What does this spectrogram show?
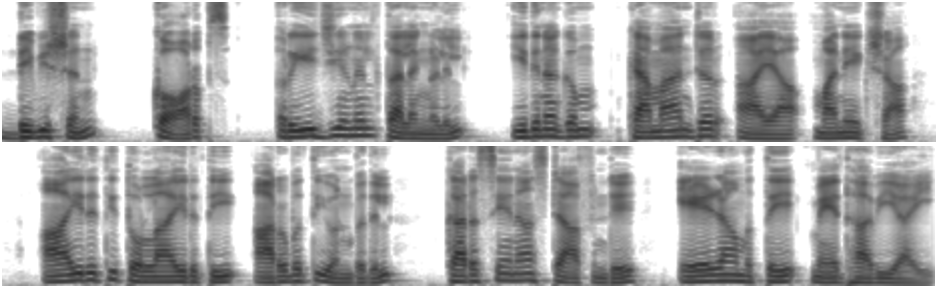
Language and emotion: Malayalam, neutral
